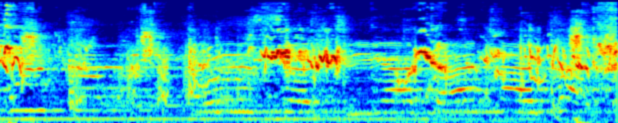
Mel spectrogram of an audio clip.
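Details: Cheerful budgie chattering with quick high chirps and squeaky warbles that come in loud bursts, above a continuous low hum and a steady droning tone.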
